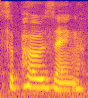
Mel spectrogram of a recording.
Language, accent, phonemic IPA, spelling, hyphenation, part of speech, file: English, US, /səˈpoʊzɪŋ/, supposing, sup‧pos‧ing, verb / noun / conjunction, En-us-supposing.ogg
- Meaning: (verb) present participle and gerund of suppose; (noun) The act of making a supposition; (conjunction) if hypothetically (optionally followed by that)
